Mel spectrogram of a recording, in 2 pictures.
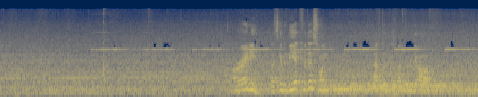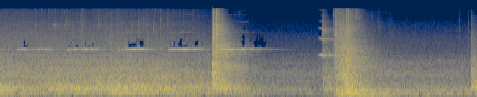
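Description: A freight elevator hums and rumbles as it travels.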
